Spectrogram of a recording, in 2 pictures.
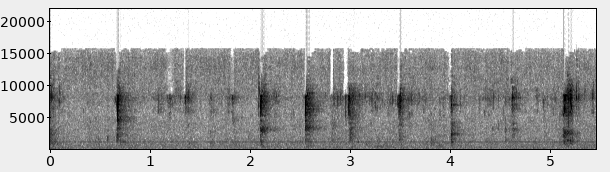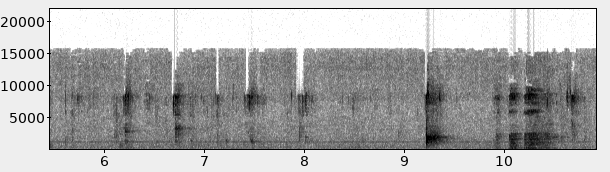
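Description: Fingers picking apart crispy Popeyes fried chicken with mouth sounds of chewing: soft, scattered crackles and smacks of the breading. About nine seconds in comes a sharper, louder crackle, and just after it a short vocal sound.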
